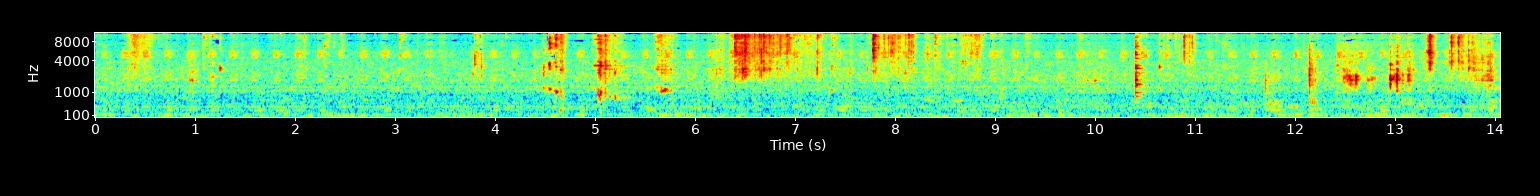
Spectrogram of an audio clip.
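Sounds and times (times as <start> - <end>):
chewing crispy fried chicken: 3.8 - 9.1.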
